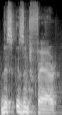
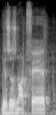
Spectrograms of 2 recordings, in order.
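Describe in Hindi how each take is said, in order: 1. 'is not' शब्द आपस में जुड़कर संक्षिप्त रूप में बोले जाते हैं। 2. 'is not' शब्द पूरे बोले जाते हैं।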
